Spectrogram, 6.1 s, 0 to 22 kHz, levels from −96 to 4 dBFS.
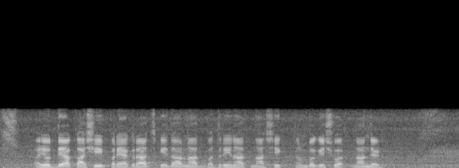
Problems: none marked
